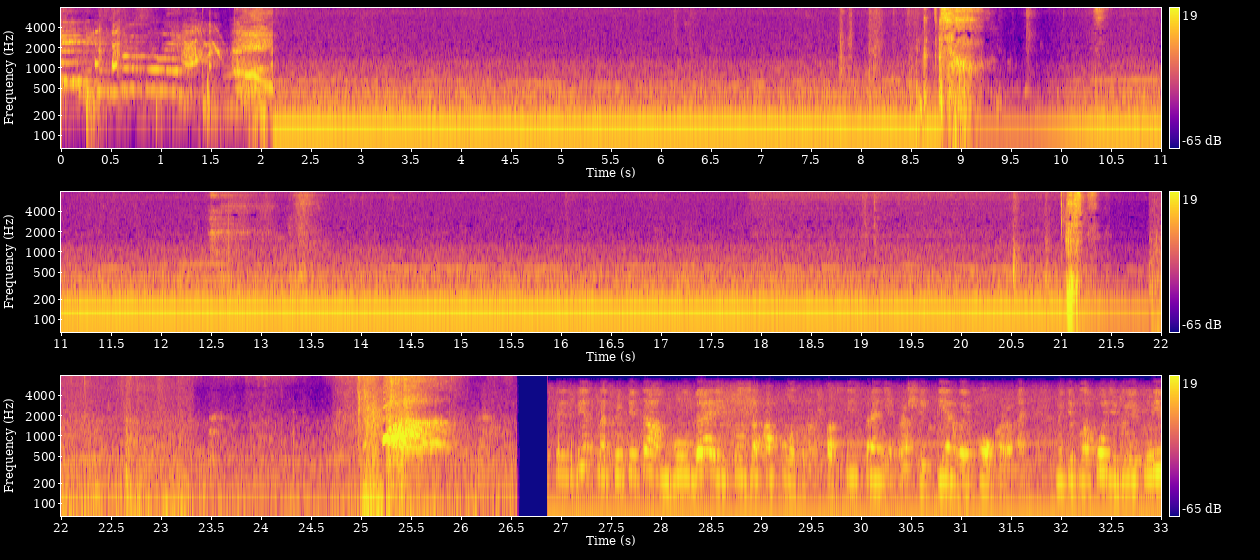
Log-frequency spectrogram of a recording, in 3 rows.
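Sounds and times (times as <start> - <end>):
mechanical hum: 0.9 - 26.6
loud burst of noise: 21.9 - 24.7.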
